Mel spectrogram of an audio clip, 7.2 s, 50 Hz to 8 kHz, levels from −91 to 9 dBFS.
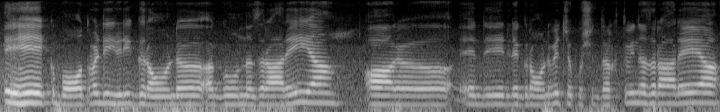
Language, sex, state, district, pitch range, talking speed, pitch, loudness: Punjabi, female, Punjab, Kapurthala, 185-220 Hz, 165 wpm, 195 Hz, -18 LUFS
